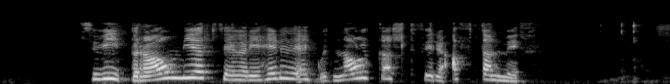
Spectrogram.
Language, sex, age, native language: Icelandic, female, 50-59, Icelandic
